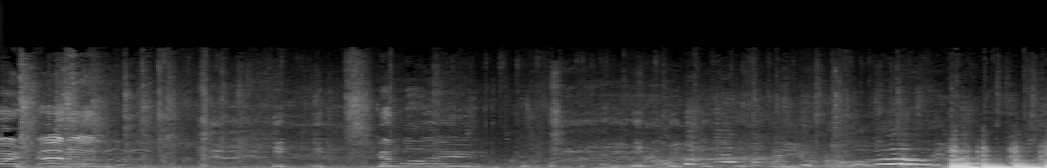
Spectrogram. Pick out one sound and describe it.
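A garage door rumbles and rattles as it rolls shut.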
